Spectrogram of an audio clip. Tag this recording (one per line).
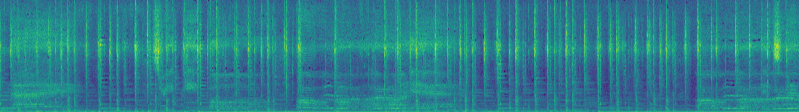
drum-beat
acapella
drums
Indie-folk
guitar
sounds
beat
acoustic-guitar
percussion
original-music
bass
indie
loops
loop
vocal-loops
Folk
looping
whistle
free
harmony
samples
synth
melody
piano
voice
rock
